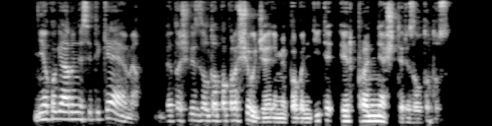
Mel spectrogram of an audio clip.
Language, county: Lithuanian, Utena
